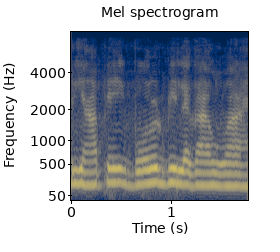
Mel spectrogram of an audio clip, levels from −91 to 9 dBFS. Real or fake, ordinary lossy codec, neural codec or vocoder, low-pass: fake; none; codec, 24 kHz, 6 kbps, HILCodec; 7.2 kHz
